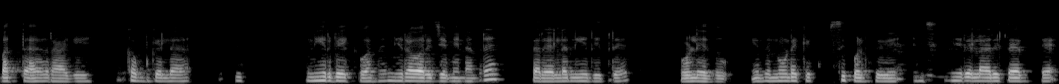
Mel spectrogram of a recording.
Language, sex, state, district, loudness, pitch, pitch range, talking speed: Kannada, female, Karnataka, Chamarajanagar, -26 LUFS, 155 Hz, 150-170 Hz, 95 wpm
